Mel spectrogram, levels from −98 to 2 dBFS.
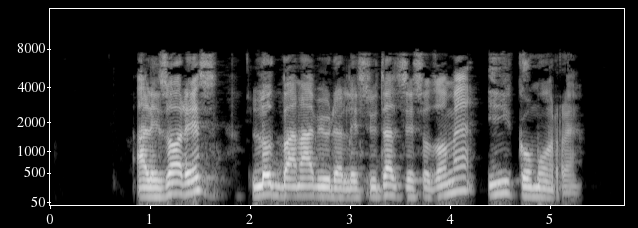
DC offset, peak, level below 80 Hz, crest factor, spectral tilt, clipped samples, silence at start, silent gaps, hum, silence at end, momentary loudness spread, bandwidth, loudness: under 0.1%; -2 dBFS; -58 dBFS; 16 dB; -4.5 dB/octave; under 0.1%; 0.9 s; none; none; 0.45 s; 14 LU; 7.8 kHz; -18 LUFS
